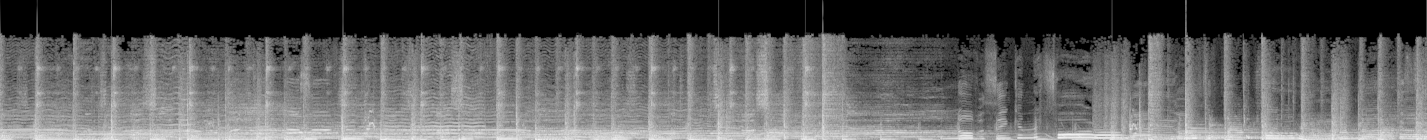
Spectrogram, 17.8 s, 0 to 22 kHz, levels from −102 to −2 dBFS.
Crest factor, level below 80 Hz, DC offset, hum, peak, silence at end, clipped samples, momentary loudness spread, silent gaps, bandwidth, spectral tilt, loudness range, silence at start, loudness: 16 dB; -24 dBFS; under 0.1%; none; 0 dBFS; 0 s; under 0.1%; 6 LU; none; 17 kHz; -5 dB/octave; 3 LU; 0 s; -16 LUFS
